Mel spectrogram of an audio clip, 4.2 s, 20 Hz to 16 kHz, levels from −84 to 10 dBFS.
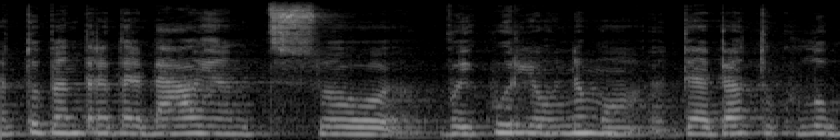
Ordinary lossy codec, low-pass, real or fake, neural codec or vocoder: Opus, 64 kbps; 14.4 kHz; real; none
